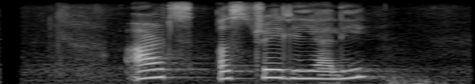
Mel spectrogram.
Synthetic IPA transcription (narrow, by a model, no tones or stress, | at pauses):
arʈʰsʌsʈrelijali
